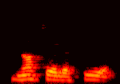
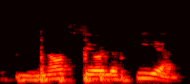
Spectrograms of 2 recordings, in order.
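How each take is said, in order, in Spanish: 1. La G inicial es muda. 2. La G inicial se pronuncia.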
